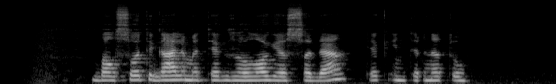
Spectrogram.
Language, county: Lithuanian, Vilnius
